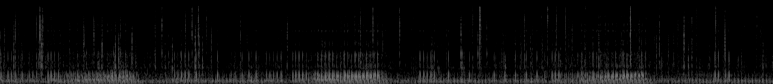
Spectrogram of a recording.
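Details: Cozy fireside purring from a cat: a low vibrating drone that grows louder on each breath, three swells about two and a half seconds apart, layered with crackling wood and occasional sharp pops.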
